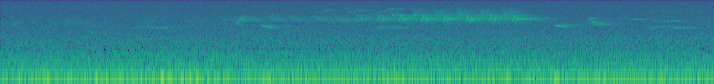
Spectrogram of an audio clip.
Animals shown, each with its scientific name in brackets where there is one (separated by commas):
Veery (Catharus fuscescens), Black-capped Chickadee (Poecile atricapillus), Blackburnian Warbler (Setophaga fusca), Ovenbird (Seiurus aurocapilla)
